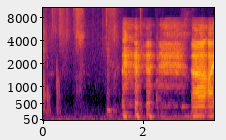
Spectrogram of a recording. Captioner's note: chuckling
